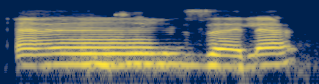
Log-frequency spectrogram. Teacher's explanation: انزا اخفا باری کیجئے. زا کے مخرج کے قریب جائیے پھر نون کی آواز کو چھپائیے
